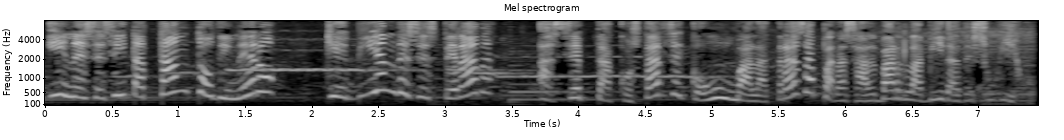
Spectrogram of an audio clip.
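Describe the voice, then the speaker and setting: Outspoken, indignant heroine, Bolivian Spanish, high animated voice, radio play with music. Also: female voice, moderate pace. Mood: defiant. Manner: passionate, argumentative, indignant. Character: defiant, outspoken working-class woman. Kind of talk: radio drama acting.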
